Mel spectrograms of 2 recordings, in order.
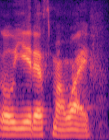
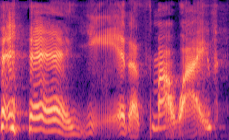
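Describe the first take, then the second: First: It is said in a flat, bored tone. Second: It is said in a lively, excited tone.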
